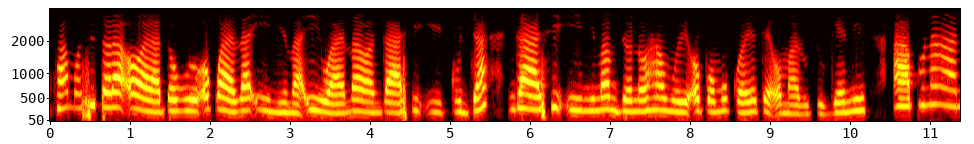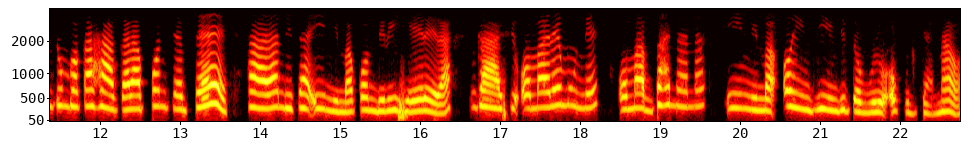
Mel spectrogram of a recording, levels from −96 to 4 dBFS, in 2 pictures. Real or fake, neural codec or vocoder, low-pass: real; none; 3.6 kHz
